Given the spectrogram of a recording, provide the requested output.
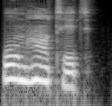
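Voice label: "warm hearted", English, British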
